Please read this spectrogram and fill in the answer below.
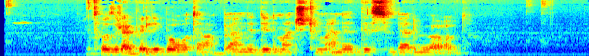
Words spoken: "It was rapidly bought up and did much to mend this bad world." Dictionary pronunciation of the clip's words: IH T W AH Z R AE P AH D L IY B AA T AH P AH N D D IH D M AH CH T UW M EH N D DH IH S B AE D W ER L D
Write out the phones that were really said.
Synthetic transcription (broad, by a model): IH T W AH Z R AE P AH D L IY B AA T AH P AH N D D IH D M AH CH T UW M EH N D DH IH S B AE D W ER L D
